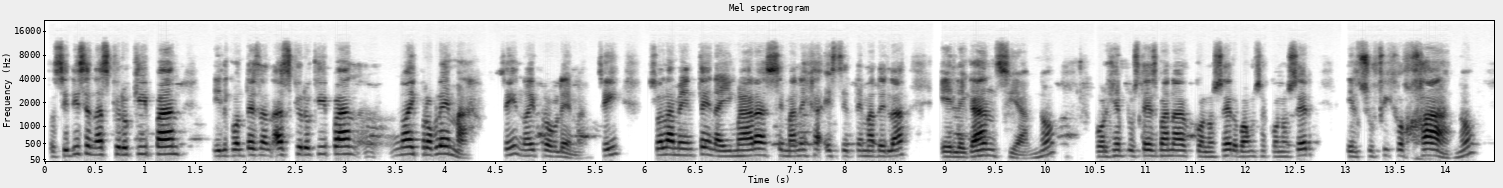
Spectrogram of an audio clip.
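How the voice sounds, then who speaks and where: A man's voice: on the high side, moderate pace. A man teaching an online language class, patiently drilling greetings and often ending phrases with a questioning "¿no?".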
